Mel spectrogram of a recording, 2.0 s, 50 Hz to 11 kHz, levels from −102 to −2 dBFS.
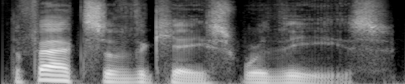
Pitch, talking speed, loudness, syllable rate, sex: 100 Hz, 205 wpm, -20 LUFS, 4.9 syllables/s, male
